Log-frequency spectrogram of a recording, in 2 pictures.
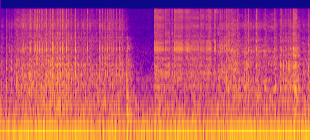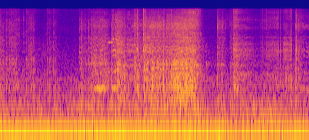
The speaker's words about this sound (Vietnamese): ở trong buồng vang lên có tiếng kẽo ca kẽo kẹt, giống như ai đang nằm đưa võng vậy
